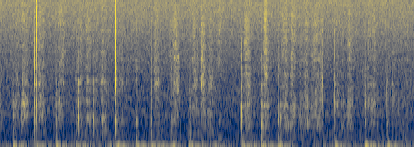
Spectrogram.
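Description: A single fingertip slides and rubs across the glass touchscreen of an iPad resting on a desk, drawing with short, scratchy strokes. The strokes come as a quick series of soft, bright ticks and swishes over a low, steady rumble.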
